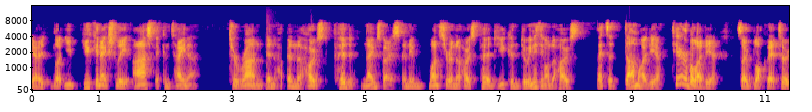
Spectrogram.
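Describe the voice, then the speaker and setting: Someone with a strong New Zealand accent speaks at a moderate pace. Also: man. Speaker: software company representative. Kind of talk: technical interview on live stream. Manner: repetitive, stammering restarts.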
